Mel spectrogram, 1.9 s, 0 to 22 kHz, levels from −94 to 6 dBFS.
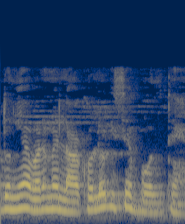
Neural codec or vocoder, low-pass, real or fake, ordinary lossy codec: none; 7.2 kHz; real; none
